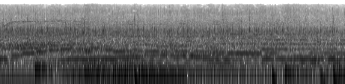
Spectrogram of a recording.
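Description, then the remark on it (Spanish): Loud, sustained applause for the Lord from a large crowd at a church worship service, a dense continuous clatter of clapping that fills the whole stretch, with steady musical tones ringing underneath. “aplauso fuerte al Señor.”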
